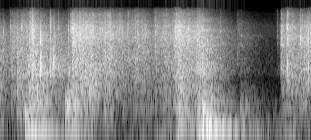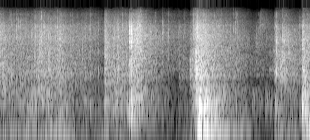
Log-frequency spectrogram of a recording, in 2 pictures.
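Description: Plastic-bagged packages being picked up and set down on a cloth-covered table: plastic bags rustling, with several thumps as they land.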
